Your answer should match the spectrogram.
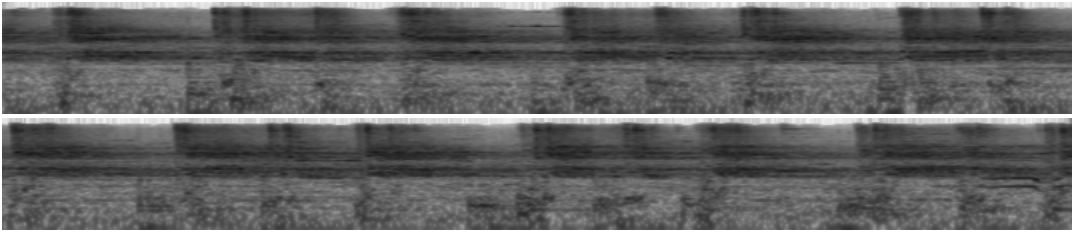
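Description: Procession music from hand-played Limbu barrel drums (chyabrung): a steady beat of about two strokes a second, each stroke with a bright clashing edge.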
